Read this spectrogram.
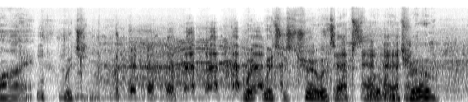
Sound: crowd laughter

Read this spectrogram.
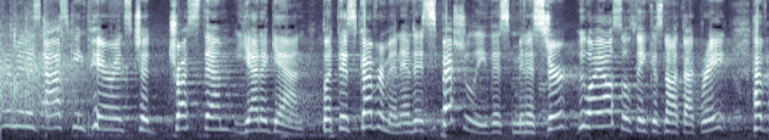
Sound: some Applause

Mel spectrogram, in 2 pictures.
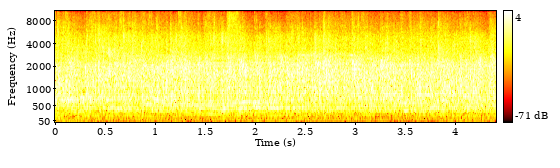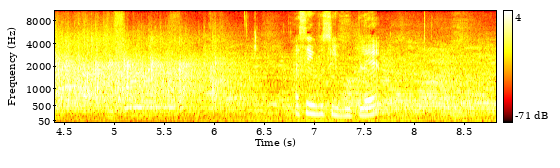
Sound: applause

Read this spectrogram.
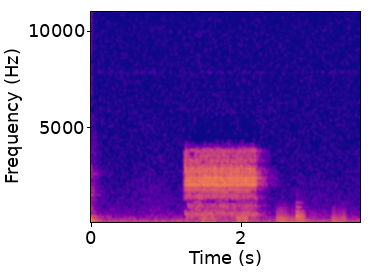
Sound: buzz

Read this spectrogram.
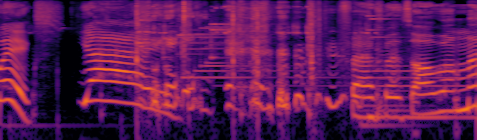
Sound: giggles

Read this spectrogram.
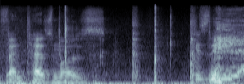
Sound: spit

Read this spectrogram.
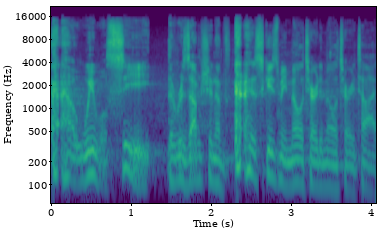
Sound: clears throat; clears throat

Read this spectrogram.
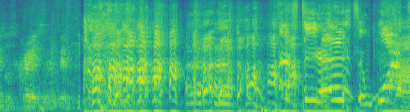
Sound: everyone laughs

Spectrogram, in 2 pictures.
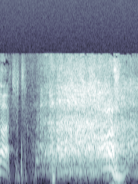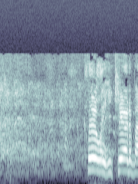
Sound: laugh

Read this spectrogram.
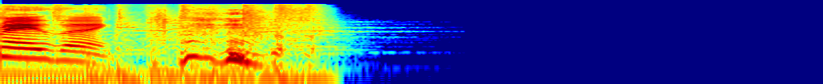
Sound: chuckles

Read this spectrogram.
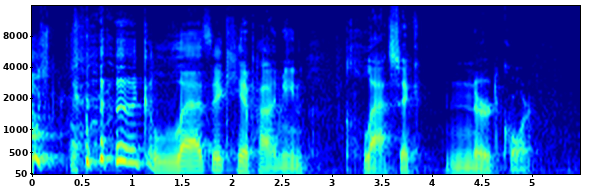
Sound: laughs

